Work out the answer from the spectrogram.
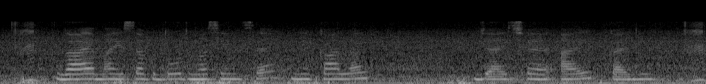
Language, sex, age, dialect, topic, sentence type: Maithili, female, 51-55, Bajjika, agriculture, statement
